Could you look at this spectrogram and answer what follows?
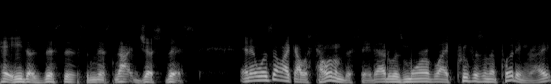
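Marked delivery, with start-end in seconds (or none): none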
